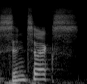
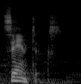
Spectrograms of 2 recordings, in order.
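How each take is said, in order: First: The name sounds like the word syntax. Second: The name rhymes with the end of semantics. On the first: The speaker calls it wrong. "I think I've been saying syntax" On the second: The speaker calls it right. "I think it's Santix. Like semantics, but Santix"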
